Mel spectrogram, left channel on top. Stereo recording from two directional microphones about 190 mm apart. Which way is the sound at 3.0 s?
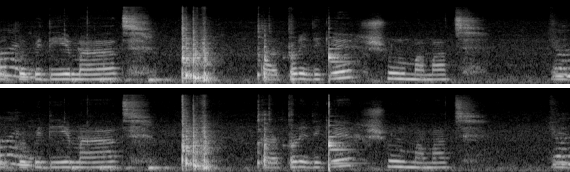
15° left (ahead or behind).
